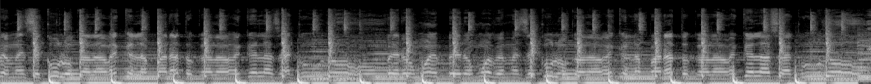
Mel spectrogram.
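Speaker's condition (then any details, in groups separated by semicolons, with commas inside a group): No condition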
